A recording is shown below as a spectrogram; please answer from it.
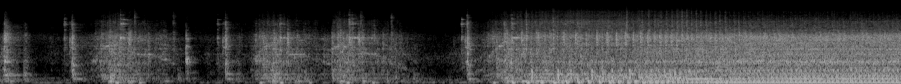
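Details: Modified lawn mower, freshly finished with oil added and blade guard refitted: several pull-cord tugs, then it fires and holds a smooth steady run with no stumbling; starts and runs fine.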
